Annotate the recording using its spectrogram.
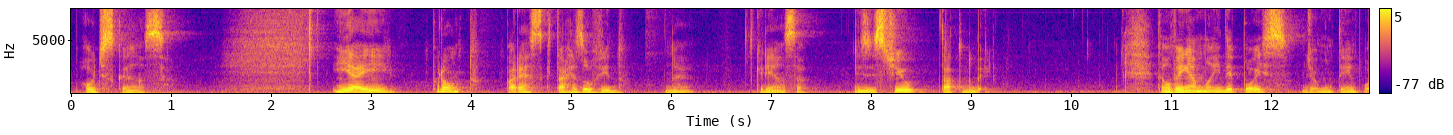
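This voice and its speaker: A man talks as a therapist, laying out his ideas one step at a time. His voice sits at an ordinary middle pitch. He keeps checking that the listener follows and repeats words to drive a point home. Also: gravelly, darkish tone. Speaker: family constellation therapist. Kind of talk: explanatory talk to camera.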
